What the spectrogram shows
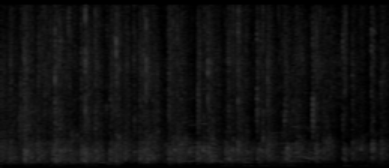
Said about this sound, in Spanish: Aleluya, eso merece un aplauso. Merece aplauso, merece aplauso.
